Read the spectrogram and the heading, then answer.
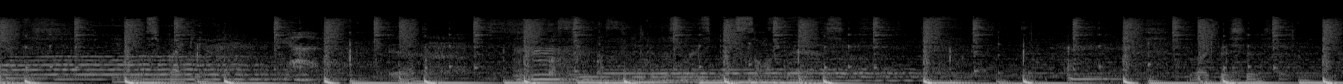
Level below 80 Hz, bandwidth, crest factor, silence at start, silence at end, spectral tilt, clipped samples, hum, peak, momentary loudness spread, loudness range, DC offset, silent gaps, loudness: -32 dBFS; 10 kHz; 16 dB; 0 s; 0 s; -5.5 dB/octave; under 0.1%; none; -14 dBFS; 9 LU; 2 LU; under 0.1%; none; -32 LUFS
